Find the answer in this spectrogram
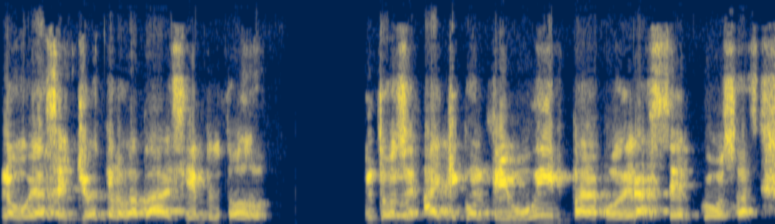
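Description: Here a man talks in a high pitch with a bright, sharp tone. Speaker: summit organizer, activist. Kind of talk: heated debate.

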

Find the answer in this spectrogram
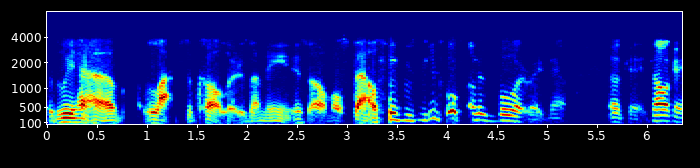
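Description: Big swings in loudness from a male speaker, his pace moderate. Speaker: radio host. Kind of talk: casual chat. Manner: animated.

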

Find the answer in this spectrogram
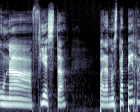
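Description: With a northwestern Mexican accent, a woman talks at a medium pitch with lively intonation on a very clean recording with a silent background. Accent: northwestern Mexican (Sinaloa) Spanish. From Los Mochis, Sinaloa, Mexico. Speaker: podcast co-host. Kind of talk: casual chat.

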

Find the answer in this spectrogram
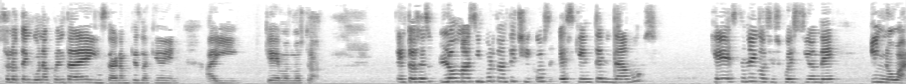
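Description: A woman's raised, projected voice at a high pitch, with ordinary pitch variation, a fairly slow pace and noticeable background noise. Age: 20s. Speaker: social media trainer. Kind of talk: online training session. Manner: animated.

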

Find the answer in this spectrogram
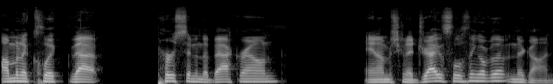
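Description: A man with a medium pitch talks at a fairly quick pace and ordinary pitch variation. He leaves long, frequent pauses. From Southern California, Orange County. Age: 20s. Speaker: actor. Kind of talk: casual chat.

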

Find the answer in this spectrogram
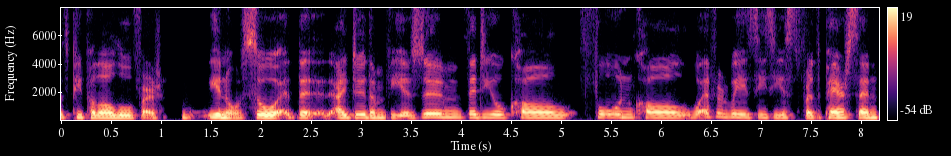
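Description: A woman's dark, mellow voice at medium pitch, in a Scottish accent, at a fairly slow pace with fairly even intonation and a quiet background. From Scotland. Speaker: psychic medium. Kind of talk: interview conversation.

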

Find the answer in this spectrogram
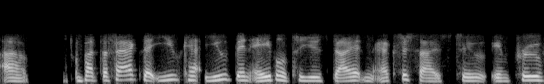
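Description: With an ordinary speaking voice, a woman speaks at a moderate pace, her fairly low pitch showing ordinary pitch variation. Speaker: radio host. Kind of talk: radio interview.

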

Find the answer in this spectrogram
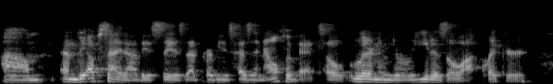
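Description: A man with an American accent talks at a fairly quick pace. He hardly pauses at all. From US Midwest, St. Louis. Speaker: graduate student researcher. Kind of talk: casual interview chat.

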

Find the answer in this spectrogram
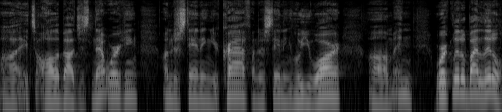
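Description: A man with an American accent speaks at a moderate pace, at a fairly high pitch with ordinary pitch variation. It is an ordinary speaking voice, recorded very cleanly over a silent background. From Southwest Florida. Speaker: barber and shop owner. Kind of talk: casual chat.

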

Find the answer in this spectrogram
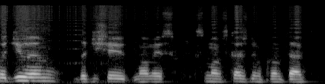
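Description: At a moderate pace and medium pitch, a man talks in an ordinary speaking voice, the sound dry and close with no echo. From Silesia, Poland. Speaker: goalkeeper coach. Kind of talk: casual interview chat.

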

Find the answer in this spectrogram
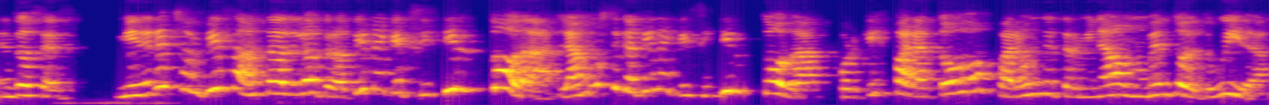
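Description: A woman talks fairly quickly in an Argentine accent. Her pitch is extremely high and swings very widely. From Argentina. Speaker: music podcaster. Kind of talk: casual chat.

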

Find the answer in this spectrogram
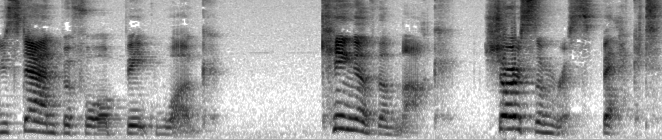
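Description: A woman puts on a character voice at a medium pitch. She speaks very slowly, with long, frequent pauses. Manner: imperious, demanding.

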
